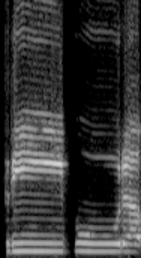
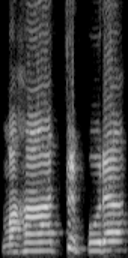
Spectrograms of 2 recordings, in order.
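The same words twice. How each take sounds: First: "Tripura" stretched as treee-pooo-ra; wrongly lengthened vowels. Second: "Mahatripura" with quick short tri and pu; short vowels. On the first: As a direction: drag out both tri and pu in "Tripura". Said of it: "and not Tripura". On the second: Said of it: "Tripura is a short". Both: Shown as a demonstration.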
